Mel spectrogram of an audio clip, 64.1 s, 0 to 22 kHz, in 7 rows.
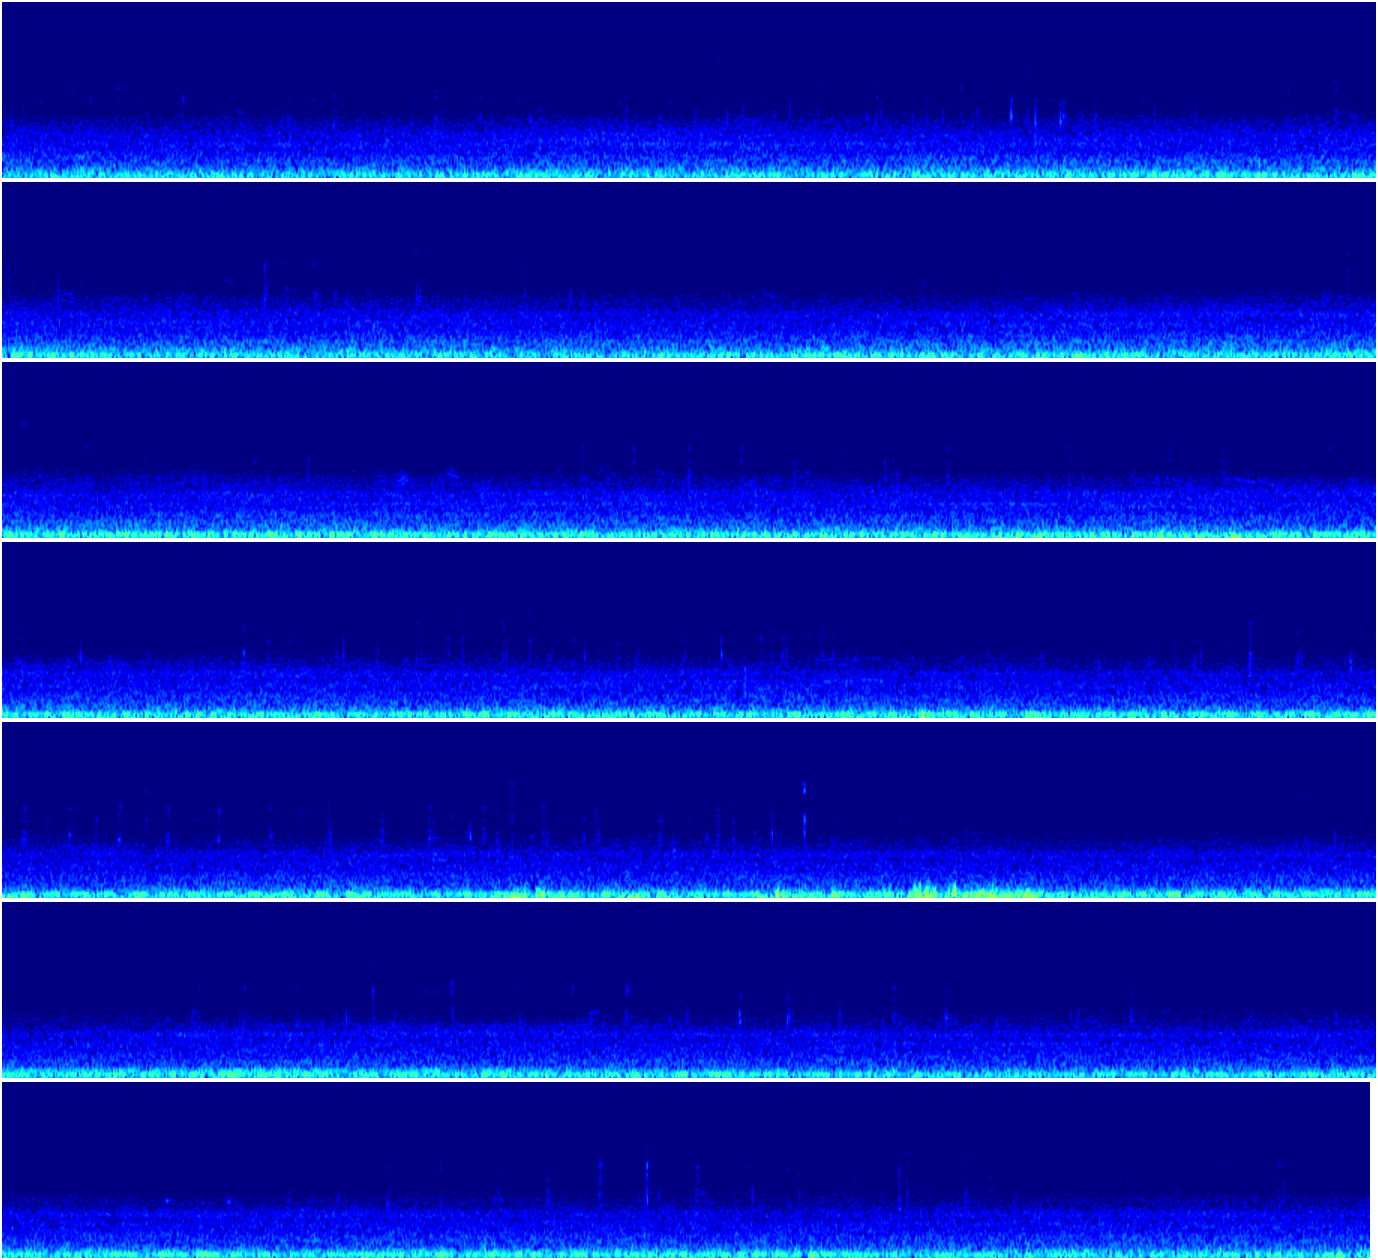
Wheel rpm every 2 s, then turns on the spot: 0, 0, 0, 0, 0, 0, 0, 0, 0, 0, 0, 0, 0, 0, 0, 0, 0, 0, 0, 0, 0, 0, 0, 0, 0, 0, 0, 0, 0, 0, 0, 0.
none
